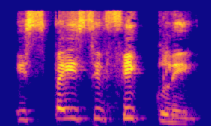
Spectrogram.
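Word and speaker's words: specifically: বেসিকলি logic লজিক্যালি না লজিকলি প্র্যাক্টিকলি স্পেসিফিকলি automatically বুঝছেন এটা সাইলেন্ট এবং উচ্চারণটা সিতে গিয়ে থামবে।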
